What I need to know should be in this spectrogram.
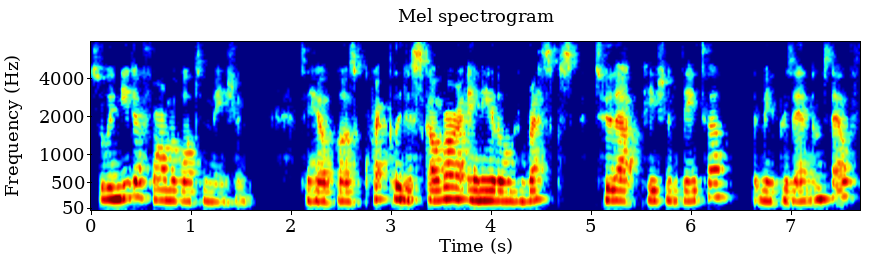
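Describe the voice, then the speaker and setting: A somewhat breathy woman's voice at medium pitch, with a Scottish accent, a moderate pace and fairly even intonation. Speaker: solutions engineer. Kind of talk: webinar product presentation.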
